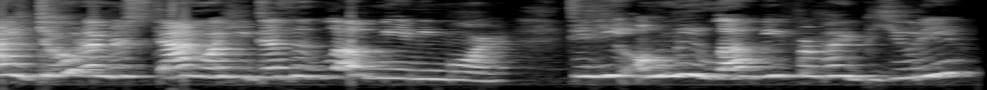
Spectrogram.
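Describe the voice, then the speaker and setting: A woman's voice: sits high, moderate pace, pushed and bright, voice pushed up. A woman voicing a distraught, melodramatic young princess who pleads and exclaims in an amateur fairy tale. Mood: heartbroken. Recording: roomy echo, distant microphone.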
